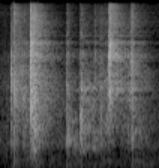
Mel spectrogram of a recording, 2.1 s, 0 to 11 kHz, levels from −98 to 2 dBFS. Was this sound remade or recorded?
remade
